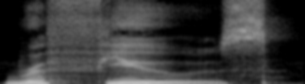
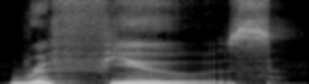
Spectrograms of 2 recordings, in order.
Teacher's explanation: Refuse, the noun, rubbish. Refuse, stress on first syllable.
